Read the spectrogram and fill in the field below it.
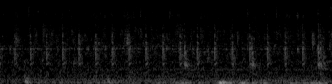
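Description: Twin OMC 460 engines on a Sea Ray Pachanga 32 boat idle with a steady, low knocking rumble and a continuous mechanical drone, moderately quiet, with a slightly stronger thump just past the two-second mark.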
